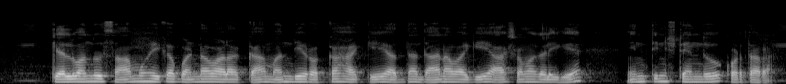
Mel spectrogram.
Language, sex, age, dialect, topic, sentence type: Kannada, male, 18-24, Central, banking, statement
